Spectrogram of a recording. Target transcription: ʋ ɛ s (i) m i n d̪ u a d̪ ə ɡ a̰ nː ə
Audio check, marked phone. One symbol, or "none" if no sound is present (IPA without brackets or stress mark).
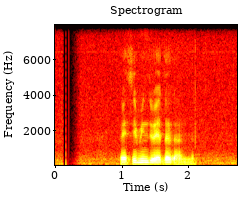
i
